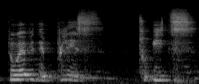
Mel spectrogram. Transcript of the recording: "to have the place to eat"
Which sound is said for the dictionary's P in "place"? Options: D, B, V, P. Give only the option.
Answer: P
